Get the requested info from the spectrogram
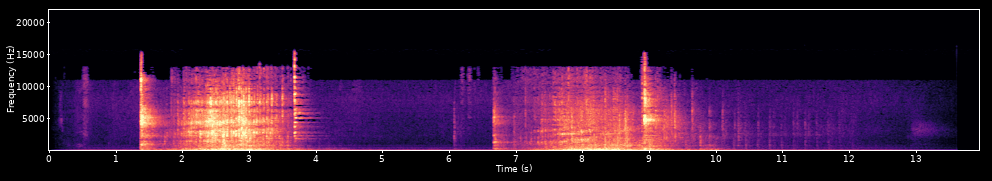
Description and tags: tafel rauf und runter
Tafel wird nach oben und unten geschoben.
recorded on zoom H2
we push a blackboard up and down.
recorded on zoom H2
ger, klassenzimmer, schule, sfx, tafel, usche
